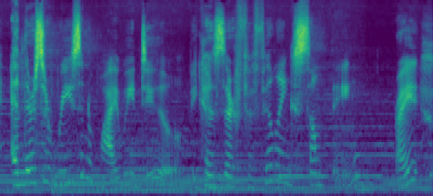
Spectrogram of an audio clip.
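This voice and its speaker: A woman speaking at a moderate pace over loud music in the background. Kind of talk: spiritual teaching talk. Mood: warm, earnest. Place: church.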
